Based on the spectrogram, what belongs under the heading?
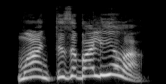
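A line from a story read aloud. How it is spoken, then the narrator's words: Shout. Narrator (Russian): крикнула Каринка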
